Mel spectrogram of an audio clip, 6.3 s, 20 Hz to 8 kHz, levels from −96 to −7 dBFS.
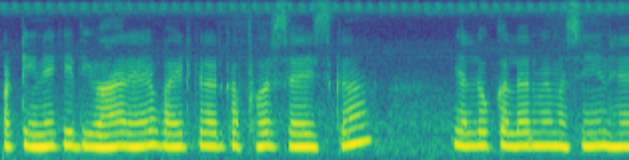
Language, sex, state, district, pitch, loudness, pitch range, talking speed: Hindi, female, Punjab, Kapurthala, 205 Hz, -14 LUFS, 195-210 Hz, 135 wpm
